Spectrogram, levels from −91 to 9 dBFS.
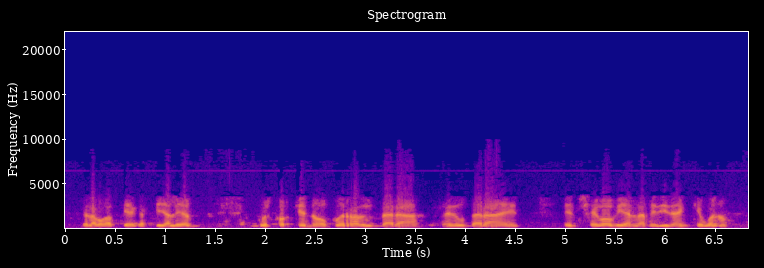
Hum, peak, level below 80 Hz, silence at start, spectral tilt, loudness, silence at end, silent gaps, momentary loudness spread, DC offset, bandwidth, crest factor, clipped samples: none; -6 dBFS; -64 dBFS; 0.15 s; -5.5 dB/octave; -21 LUFS; 0.2 s; none; 7 LU; under 0.1%; 7 kHz; 16 dB; under 0.1%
